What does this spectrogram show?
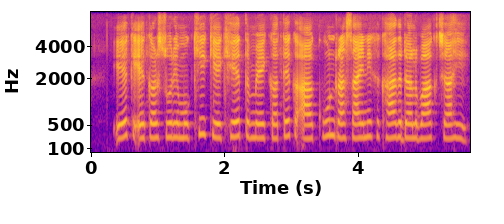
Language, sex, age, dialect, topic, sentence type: Maithili, female, 25-30, Eastern / Thethi, agriculture, question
